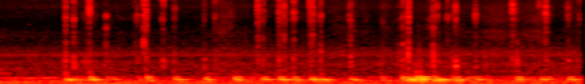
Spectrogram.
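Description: Fingertips rapidly tap the plastic keys of a laptop keyboard on a grey laptop body, producing quiet, uneven clicks and soft low thuds. There is a brief denser burst near the end.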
